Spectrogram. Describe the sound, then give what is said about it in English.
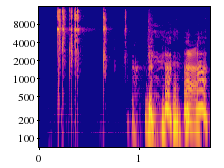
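Casino chips kept on a desk clack together in a few sharp, bright clicks, irregularly spaced, as they are shuffled in the hand for practice, before a voice starts talking over the end. “Those are my desk chips that I keep in the hand so I can practice shuffling chips, casino chips in my desk.”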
